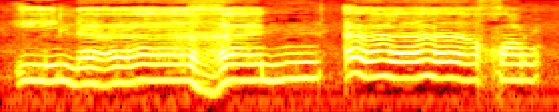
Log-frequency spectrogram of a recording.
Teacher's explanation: Dia bertemu dengan hamzah, tak boleh dengung, izhar halqi. Ilahan akhar, a di sini mak badal, dua harakat, dan kita berhenti di sini tebalkan pada ra.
